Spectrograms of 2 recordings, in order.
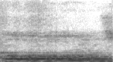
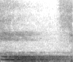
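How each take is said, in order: First: ओम with the ओ held for three beats; long drawn Om. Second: Said in the usual way. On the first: Shown as a demonstration. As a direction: draw out ओम's vowel like a chant. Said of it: "इसी ओ को तीन बार जितना बोला जाता है". (ओम को प्लुत स्वर में लंबा खींचकर) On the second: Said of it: "अगर एक बार ओ बोले तब तो हम".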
